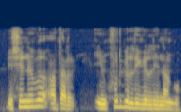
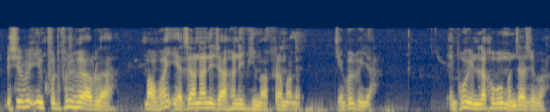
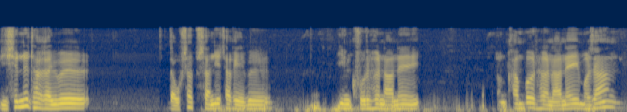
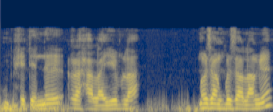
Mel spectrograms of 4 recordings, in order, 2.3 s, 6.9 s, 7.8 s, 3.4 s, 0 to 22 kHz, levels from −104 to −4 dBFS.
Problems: none marked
